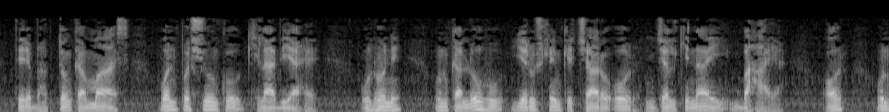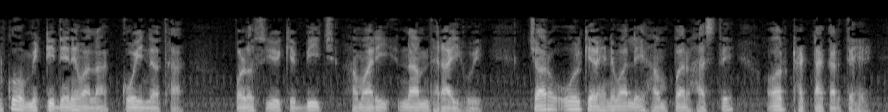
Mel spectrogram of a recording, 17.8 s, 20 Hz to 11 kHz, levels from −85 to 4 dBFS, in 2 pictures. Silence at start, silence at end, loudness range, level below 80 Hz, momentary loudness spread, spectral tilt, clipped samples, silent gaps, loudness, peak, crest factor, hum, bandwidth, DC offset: 0.2 s; 0.2 s; 2 LU; -42 dBFS; 10 LU; -6.5 dB/octave; under 0.1%; none; -23 LUFS; -4 dBFS; 20 dB; none; 6.6 kHz; 0.2%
